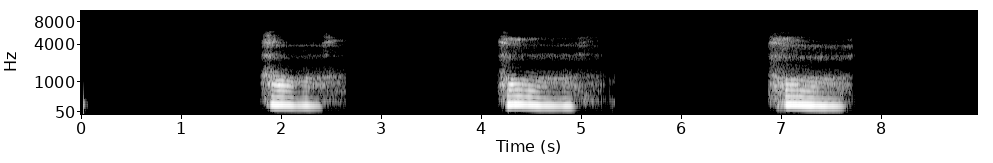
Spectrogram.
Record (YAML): exhalation_length: 9.0 s
exhalation_amplitude: 11080
exhalation_signal_mean_std_ratio: 0.4
survey_phase: alpha (2021-03-01 to 2021-08-12)
age: 18-44
gender: Female
wearing_mask: 'No'
symptom_cough_any: true
symptom_new_continuous_cough: true
symptom_onset: 5 days
smoker_status: Never smoked
respiratory_condition_asthma: true
respiratory_condition_other: false
recruitment_source: Test and Trace
submission_delay: 2 days
covid_test_result: Positive
covid_test_method: RT-qPCR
